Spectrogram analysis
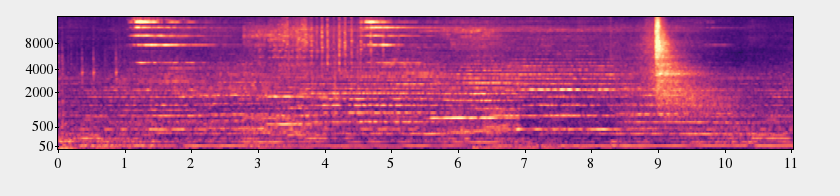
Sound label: Siege Field Melody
